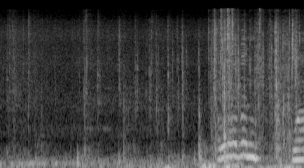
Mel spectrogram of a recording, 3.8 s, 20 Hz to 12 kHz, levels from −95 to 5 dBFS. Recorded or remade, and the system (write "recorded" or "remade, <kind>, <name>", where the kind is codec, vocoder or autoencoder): remade, vocoder, BigVGAN v2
